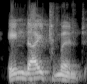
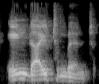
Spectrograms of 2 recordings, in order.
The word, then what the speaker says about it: indictment: Indictment. Here you got to be careful with pronunciation. Indictment.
